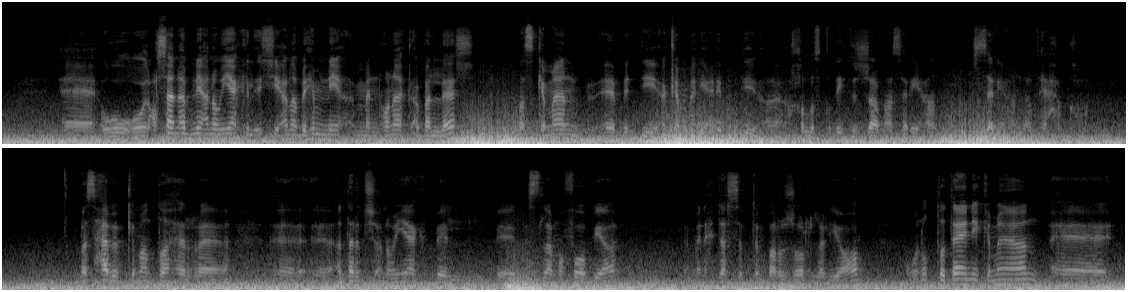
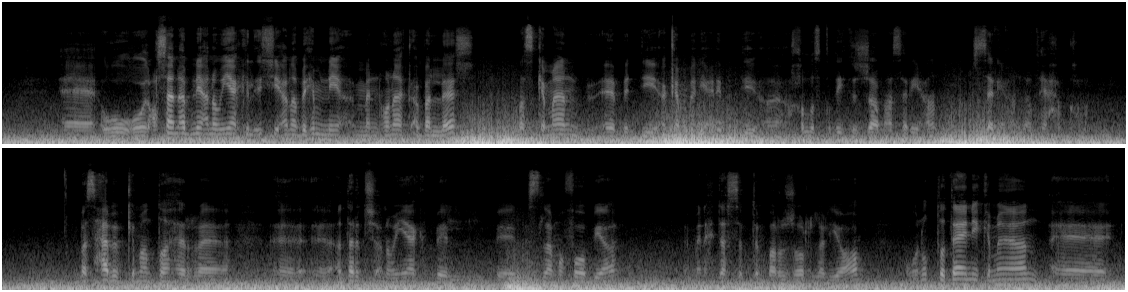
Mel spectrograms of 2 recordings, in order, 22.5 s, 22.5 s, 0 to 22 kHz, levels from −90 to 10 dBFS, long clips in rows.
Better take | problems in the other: neither | wind noise on the microphone; heavy; 3 dB below the speech; the same in both

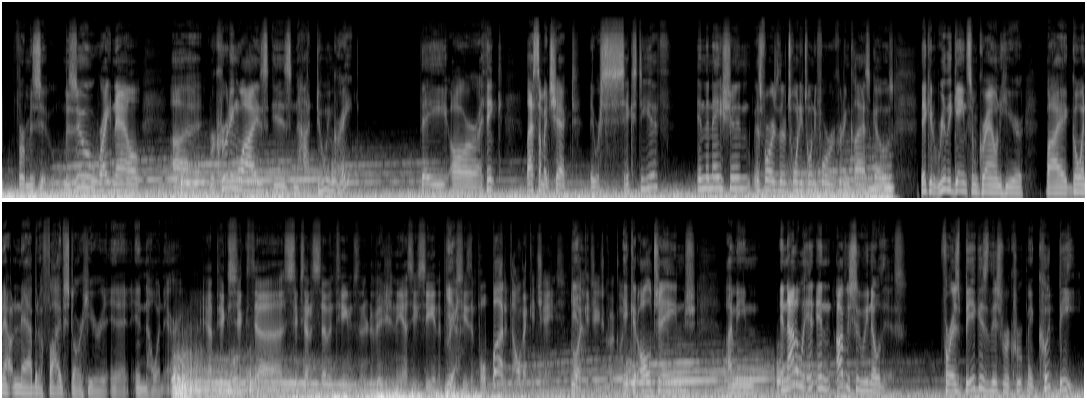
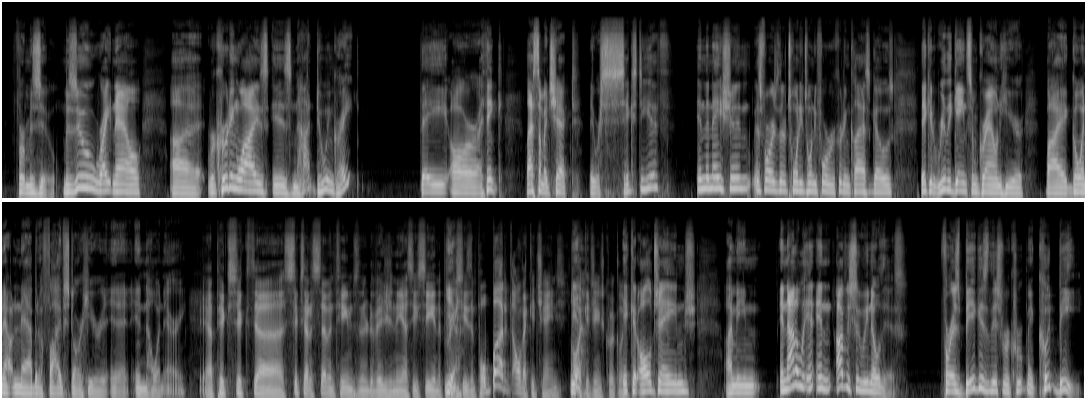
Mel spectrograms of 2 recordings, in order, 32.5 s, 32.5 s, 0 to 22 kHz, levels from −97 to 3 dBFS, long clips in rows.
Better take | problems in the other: second | low rumble; loud; until 13 s and from 19 s on; as loud as the speech

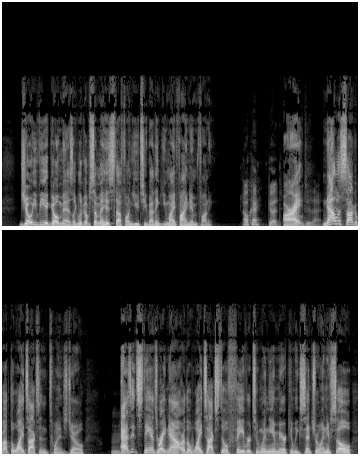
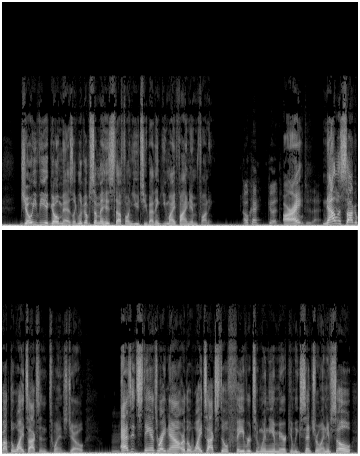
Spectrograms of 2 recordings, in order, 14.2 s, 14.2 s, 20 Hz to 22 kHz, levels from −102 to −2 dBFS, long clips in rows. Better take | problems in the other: first | low rumble; noticeable; throughout; 20 dB below the speech

